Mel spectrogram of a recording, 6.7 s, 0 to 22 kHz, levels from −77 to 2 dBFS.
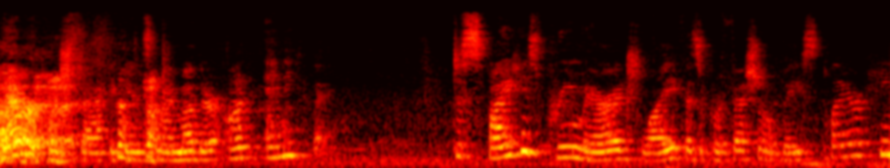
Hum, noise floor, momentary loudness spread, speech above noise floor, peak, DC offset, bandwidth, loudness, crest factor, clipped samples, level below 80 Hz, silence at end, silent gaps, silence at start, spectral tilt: none; -47 dBFS; 13 LU; 19 dB; -2 dBFS; under 0.1%; 16.5 kHz; -26 LUFS; 22 dB; under 0.1%; -56 dBFS; 0 s; none; 0 s; -4 dB/octave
